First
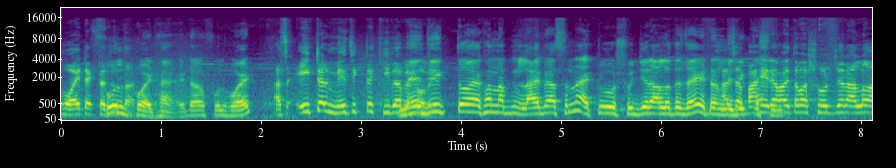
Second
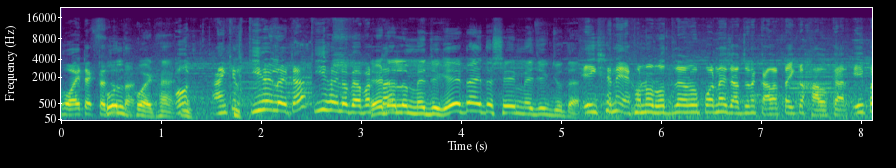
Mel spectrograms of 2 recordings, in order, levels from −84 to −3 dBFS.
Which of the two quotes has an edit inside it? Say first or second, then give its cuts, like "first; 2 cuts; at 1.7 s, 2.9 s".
second; 3 cuts; at 1.1 s, 2.5 s, 5.2 s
